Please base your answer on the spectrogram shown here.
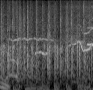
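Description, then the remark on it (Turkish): A burst of canned, electronic-sounding digital applause and cheering sound effect plays loudly and steadily for about two seconds during a live broadcast on Kral Pop Radyo, with voices and tonal sounds mixed in beneath it. “Bu dijital alkış efekti var ya bu arada.”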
